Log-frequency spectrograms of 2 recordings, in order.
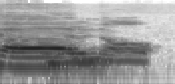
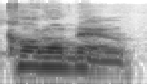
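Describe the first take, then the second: First: It is said in two syllables, like kernel. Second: It is said in three syllables, co-ro-nel. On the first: The speaker calls it right. "it would be pronounced colonel" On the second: The speaker calls it wrong. "the pronunciation which I hear from a lot of my Spanish friends"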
